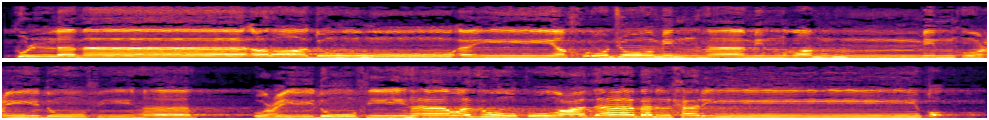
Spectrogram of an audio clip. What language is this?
Arabic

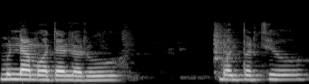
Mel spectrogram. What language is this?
Nepali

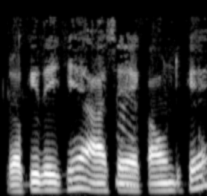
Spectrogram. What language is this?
Odia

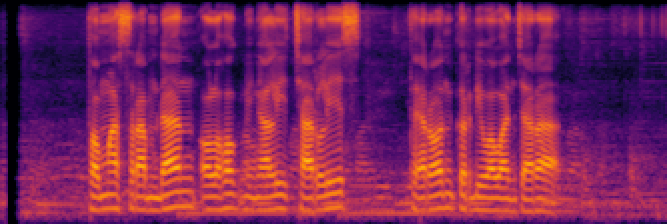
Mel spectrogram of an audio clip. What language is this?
Sundanese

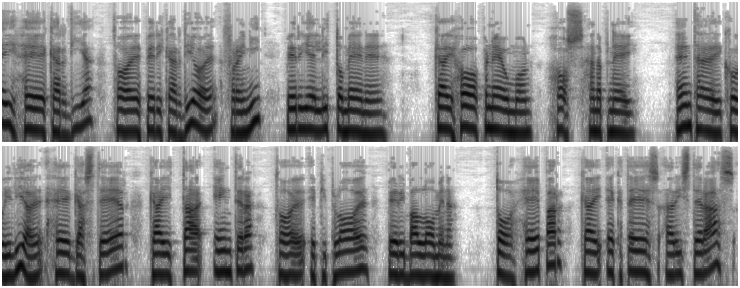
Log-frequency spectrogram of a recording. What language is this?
Greek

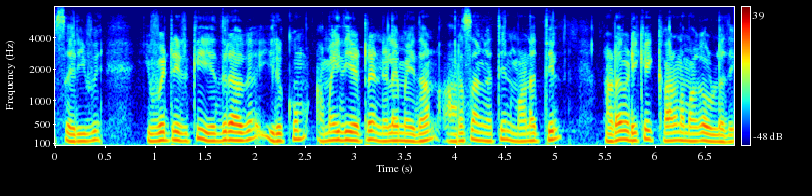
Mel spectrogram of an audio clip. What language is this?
Tamil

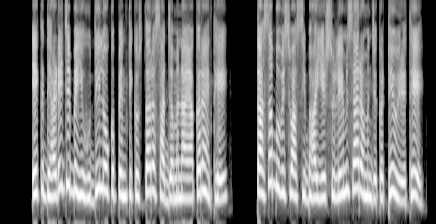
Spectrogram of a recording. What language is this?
Mandeali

